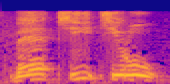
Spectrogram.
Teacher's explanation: الراء مفخمة والشين مرققة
